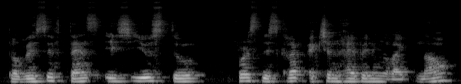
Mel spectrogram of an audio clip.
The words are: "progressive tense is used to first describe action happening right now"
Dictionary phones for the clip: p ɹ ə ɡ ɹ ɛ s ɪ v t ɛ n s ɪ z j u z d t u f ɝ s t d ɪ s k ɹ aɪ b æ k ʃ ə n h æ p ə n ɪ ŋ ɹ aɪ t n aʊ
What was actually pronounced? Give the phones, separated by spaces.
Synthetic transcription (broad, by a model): p ɹ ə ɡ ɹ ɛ s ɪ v t ɛ n s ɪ s j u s t u f ɝ s t d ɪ s k ɹ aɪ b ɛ k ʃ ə n h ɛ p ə n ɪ ŋ ɹ aɪ t n aʊ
